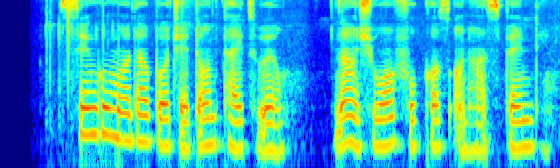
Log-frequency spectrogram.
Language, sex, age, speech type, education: Nigerian Pidgin, female, 15-29, spontaneous, tertiary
